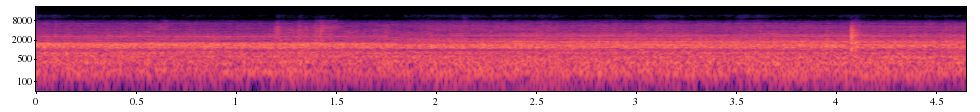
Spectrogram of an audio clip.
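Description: Spatula stirring and scraping rice in a frying pan, a few light scrapes and a sharper tap near the end, over a steady rushing hiss.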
